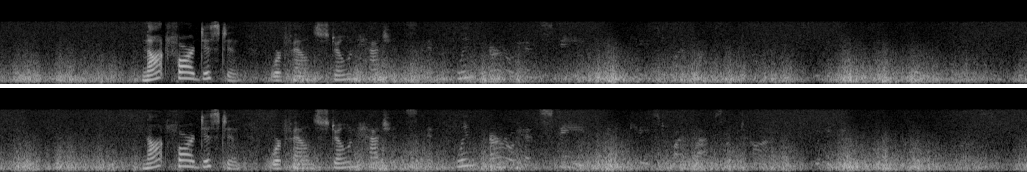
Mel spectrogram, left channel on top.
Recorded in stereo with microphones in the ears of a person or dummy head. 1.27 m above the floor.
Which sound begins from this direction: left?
A woman speaking, at 1.4 s.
